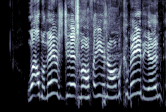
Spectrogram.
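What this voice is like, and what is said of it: Attempted Scottish accent, mushy. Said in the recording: “I'll work on my Scottish accent ... Is that drunk Scottish mashed potato mouth? ... I'm going to tell my jokes in a Scottish accent.”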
